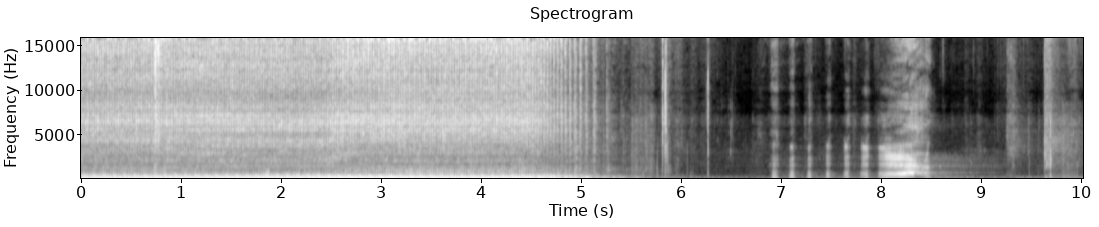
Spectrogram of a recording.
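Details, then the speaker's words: Mitsubishi FD25 forklift S4E diesel after injection pump timing correction, new glow plugs and injectors; even steady idle clatter for about five seconds before shutdown, no misses; previously started poorly, smoked badly, no power, now starts without ether. "this thing starts and it did not start good before and it smoked real bad and had no power"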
